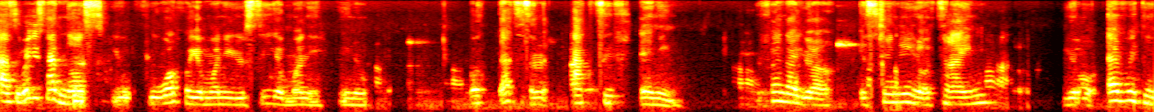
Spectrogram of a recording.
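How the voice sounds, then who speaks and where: A woman's voice: on the low side, a little hiss or hum, poor audio. A woman from Nigeria, a guest in a live chat, telling her story earnestly and often repeating herself.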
